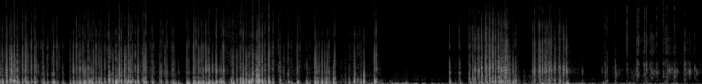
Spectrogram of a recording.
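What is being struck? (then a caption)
Vinyl cosmetic pouch. An iridescent holographic vinyl cosmetic pouch, held close to the microphone, is scratched and tapped with long nails. Dense bursts of scratchy, crinkling friction mix with quick clicking taps and a heavy low-end rumble. A brief quieter stretch of sparse taps comes midway before the scratching picks up again.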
